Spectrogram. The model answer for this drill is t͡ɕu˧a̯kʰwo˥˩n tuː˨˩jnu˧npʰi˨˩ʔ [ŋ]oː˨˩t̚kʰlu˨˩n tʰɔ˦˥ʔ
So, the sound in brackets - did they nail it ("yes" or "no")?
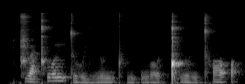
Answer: yes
